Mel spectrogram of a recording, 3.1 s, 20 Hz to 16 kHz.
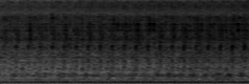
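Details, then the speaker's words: Hyundai Xcent engine at idle after timing chain work, head gasket and valve lapping, and injector servicing (injectors 1 and 3 had excess return): steady, even idle with no knocking or tapping; normal idle. "गाड़ी भी clear है थोड़ी knocking करें गाड़ी clear हो जाए पूरी गाड़ी हो गई पूरी ओके एकदम"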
